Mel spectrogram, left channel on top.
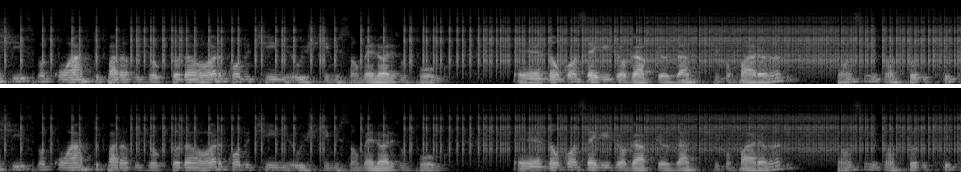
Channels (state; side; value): quieter; right; 4.1 dB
